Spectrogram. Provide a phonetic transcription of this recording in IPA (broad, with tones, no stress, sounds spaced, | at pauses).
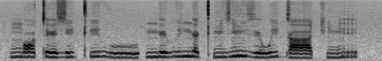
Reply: ŋ ɔ˨ t e˨ z i˨ kʼ i˦ v uː˨ | ŋ e˨ v i˦ ŋ ɛ˦ kʼ ĩ˨ z ĩ˦ ɣ ɪ˨ w i˦ ɡ aː˨ t͡ʃ ĩ˨˦ r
